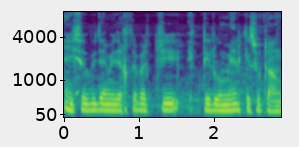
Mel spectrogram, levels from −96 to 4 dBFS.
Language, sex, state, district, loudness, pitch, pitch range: Bengali, male, Assam, Hailakandi, -13 LUFS, 130 Hz, 125-135 Hz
